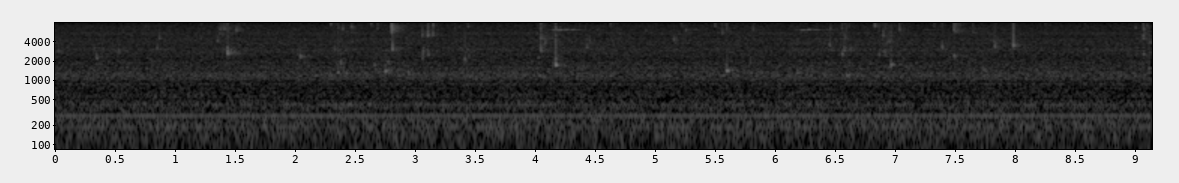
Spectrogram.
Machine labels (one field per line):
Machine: pump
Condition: normal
